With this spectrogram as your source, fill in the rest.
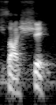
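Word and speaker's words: sachet: pack of anything and t is silent here in the british pronunciation it is pronounced as sashi because in the british pronunciation the tea is silent it is sashay and let's scroll down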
